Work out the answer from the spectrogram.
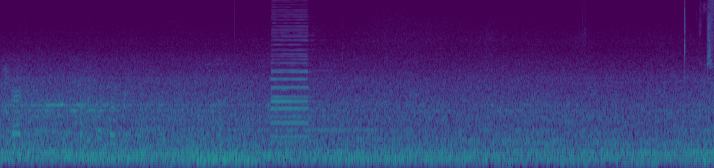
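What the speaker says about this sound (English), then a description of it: "we hear plenty of honks, all kind of drama here on top of the parking garage" A car horn sounds briefly around the middle, a clear harmonic toot over steady traffic and aircraft rumble on top of a parking garage at Los Angeles LAX airport.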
